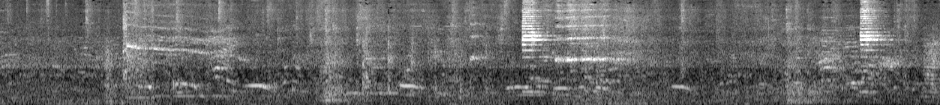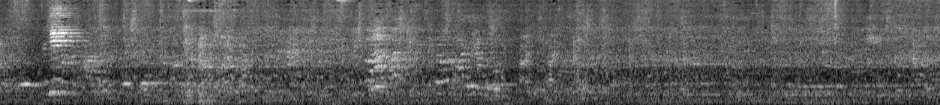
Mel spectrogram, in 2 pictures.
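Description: A busy street murmurs all around.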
